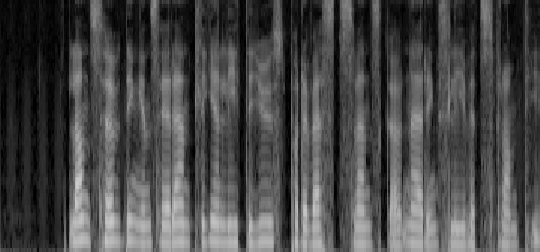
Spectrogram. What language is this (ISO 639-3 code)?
swe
